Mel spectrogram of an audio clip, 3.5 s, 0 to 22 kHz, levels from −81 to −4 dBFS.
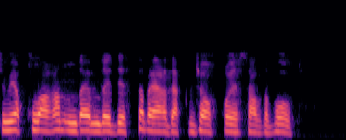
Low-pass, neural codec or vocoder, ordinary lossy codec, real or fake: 5.4 kHz; vocoder, 22.05 kHz, 80 mel bands, Vocos; AAC, 32 kbps; fake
